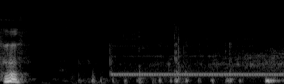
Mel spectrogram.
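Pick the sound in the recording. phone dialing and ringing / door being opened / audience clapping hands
phone dialing and ringing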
